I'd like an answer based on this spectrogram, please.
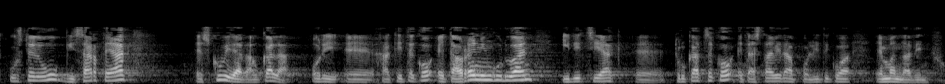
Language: Basque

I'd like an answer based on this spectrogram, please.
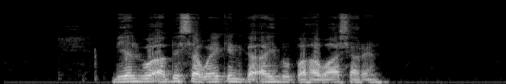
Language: Ormuri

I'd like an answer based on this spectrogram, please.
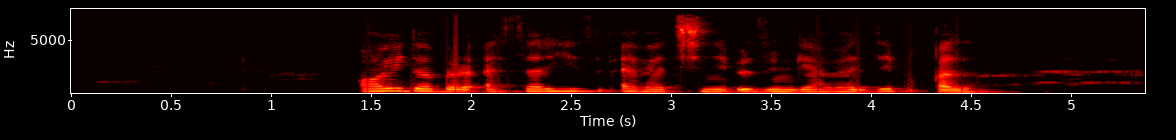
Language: Uyghur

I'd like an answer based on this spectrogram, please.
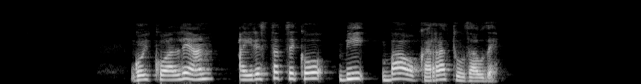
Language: Basque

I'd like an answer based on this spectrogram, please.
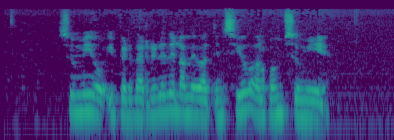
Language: Catalan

